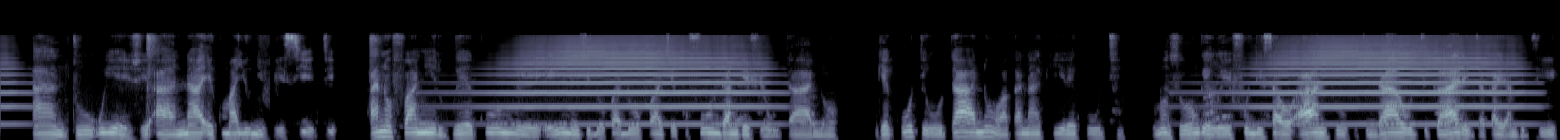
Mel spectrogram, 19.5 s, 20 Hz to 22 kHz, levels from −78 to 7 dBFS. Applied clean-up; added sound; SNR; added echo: none; Trumpet; 3 dB; none.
